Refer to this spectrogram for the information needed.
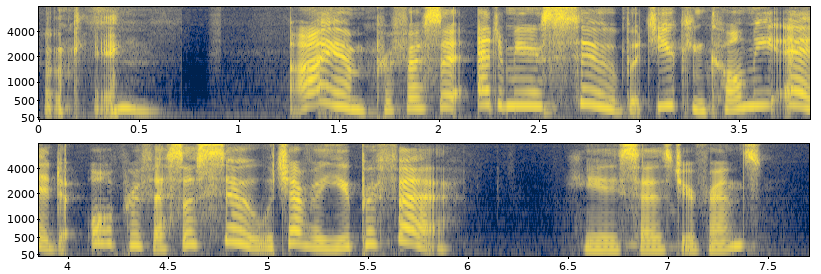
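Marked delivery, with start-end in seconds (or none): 1.3-5.9 put-on bad British accent, pitched up. In character, introducing himself to the other players' friends: bad British Professor Edmure So. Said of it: "It's my worst accent".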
